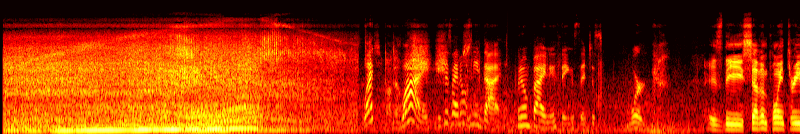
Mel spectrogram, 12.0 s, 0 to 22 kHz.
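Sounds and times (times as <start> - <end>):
diesel truck accelerating past: 0.0 - 5.4
tyre and road noise: 0.0 - 12.0.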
